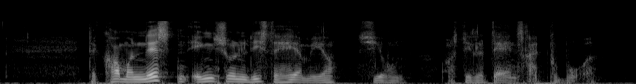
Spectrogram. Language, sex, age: Danish, male, 67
